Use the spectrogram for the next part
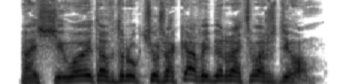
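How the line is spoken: Loud inquiry. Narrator (Russian): громко осведомился Мерк

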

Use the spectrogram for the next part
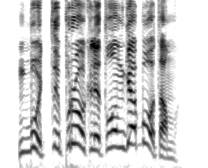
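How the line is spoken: Yelling. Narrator (Russian): завопил Рон Уизли

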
